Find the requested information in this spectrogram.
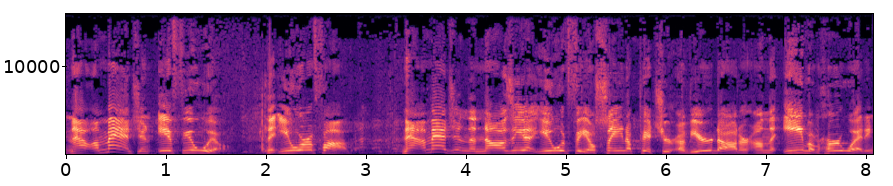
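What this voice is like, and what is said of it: Imitates another person's voice. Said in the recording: “That was a funny impersonation.”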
